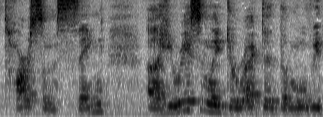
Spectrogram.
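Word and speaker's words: Tarsem Singh: And the movie was directed by, I believe it's pronounced Tarsum Singh.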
